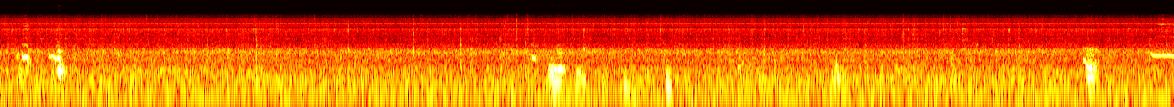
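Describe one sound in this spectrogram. Foxes chew and lick food from plates close by.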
